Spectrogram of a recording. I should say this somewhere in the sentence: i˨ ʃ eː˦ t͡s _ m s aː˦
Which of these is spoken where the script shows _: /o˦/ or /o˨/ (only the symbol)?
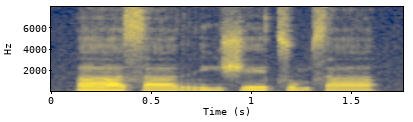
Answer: o˨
